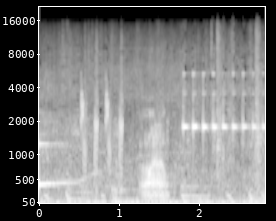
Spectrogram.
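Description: Three ducklings let out a string of short, high, disappointed calls, ending in a quick run of evenly spaced peeps, with a rising whistle-like tone and a brief rough burst earlier on.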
